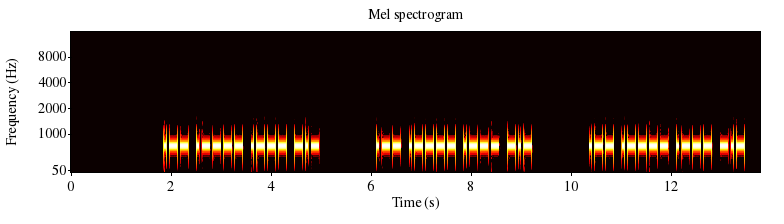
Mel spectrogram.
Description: Morse code, heard as a keyed tone, about 22 wpm, 700 Hz. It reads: W1JK W1JK W1JK
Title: USA Call Signs - 4 Characters - Repeated 3x - 22wpm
